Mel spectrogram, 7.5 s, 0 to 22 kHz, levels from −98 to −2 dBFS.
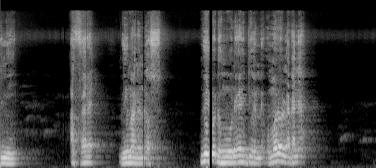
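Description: Damaged AAC frames were detected by the decoder and concealed rather than played as garbage, which is the corrupt frame concealed fault. The first runs from 1.20 to 1.29 s. The second, from 2.83 to 2.88 s, follows "wédi ma nan". The third, from 4.16 to 4.24 s, comes just before "ma dos mo unan". Each one's length points to a handful of lost frames.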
